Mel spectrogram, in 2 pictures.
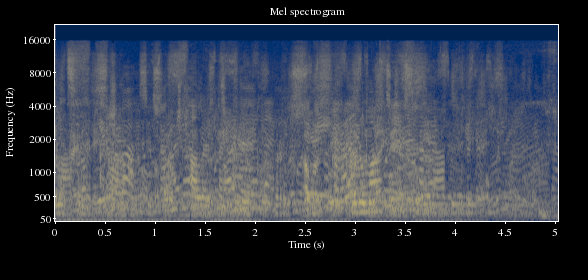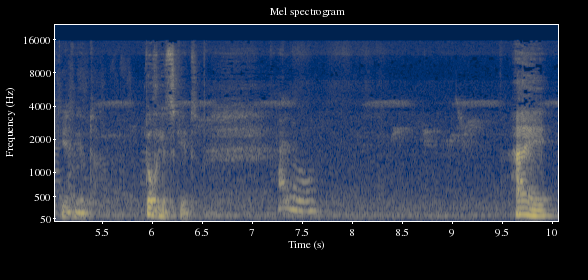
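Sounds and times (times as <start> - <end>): babble of chatter: 0.0 - 6.5.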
